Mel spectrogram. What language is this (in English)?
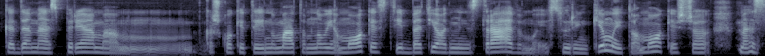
Lithuanian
